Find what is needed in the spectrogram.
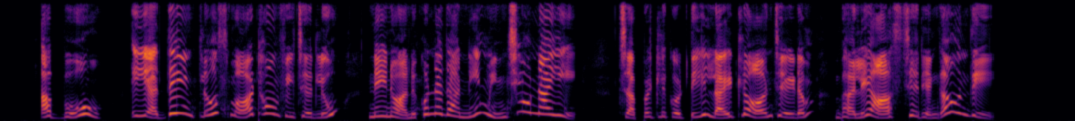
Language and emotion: Telugu, surprised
